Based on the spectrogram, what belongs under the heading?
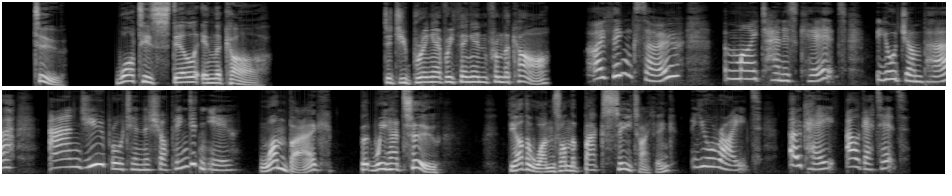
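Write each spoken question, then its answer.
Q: What is still in the car?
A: a shopping bag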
